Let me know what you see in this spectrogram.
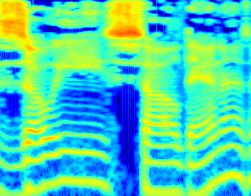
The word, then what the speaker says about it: Zoe Saldana: And I think Zoe Saldana, is that how you say it? – Yeah.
